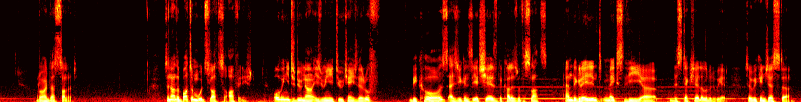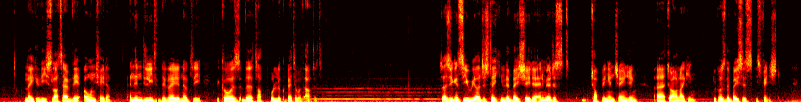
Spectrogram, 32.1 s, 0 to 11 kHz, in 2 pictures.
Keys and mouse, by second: 0.1 right click, 2.1-4.1 right drag, 4.3 middle click, 5.5-7.2 right drag, 7.6 shift+middle drag, 8.1 shift+middle click, 8.8 ctrl+s, 9.1 shift+middle drag, 9.9 shift+middle click, 12.9 shift+middle click, 15.7 shift+middle click, 18.5 middle click, 18.9 click, 19.5 x, 19.6 click, 19.6 middle click, 20.6 click, 21.0 click, 22.3-23.1 drag, 23.5 drag, 24.3 g, 25.1-25.5 drag, 25.9 g, 29.6-30.9 drag, 31.3 shift+middle click, 31.9 ctrl+s.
